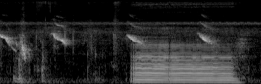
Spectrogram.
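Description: Broiler chickens in a pen awaiting slaughter give a few short clucks, then one bird lets out a longer, drawn-out harmonic call, close and fairly clear against quiet surroundings.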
